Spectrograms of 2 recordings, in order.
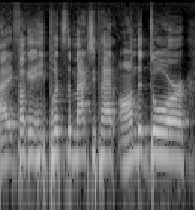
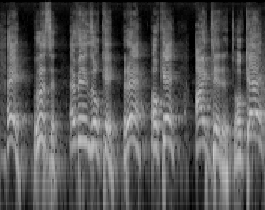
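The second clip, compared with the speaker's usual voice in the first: put-on high, insistent accented dad voice; broken-English father settling a fight, pitched up; dad's foreign accent; 7 semitones higher than usual. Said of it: "my dad can't speak good English".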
